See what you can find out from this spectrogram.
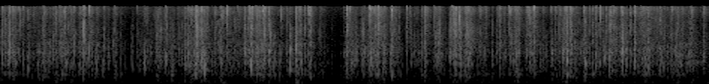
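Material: Plastic film.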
